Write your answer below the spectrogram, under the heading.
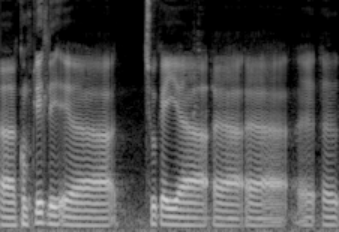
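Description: On a very clean recording with a silent background, a man speaks in a fairly low voice with fairly even intonation. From Moldova. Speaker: wine importer. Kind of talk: interview. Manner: halting.

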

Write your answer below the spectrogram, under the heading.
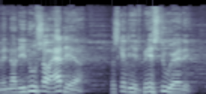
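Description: With a high voice, a man speaks at a moderate pace and ordinary pitch variation. Noticeable background noise and audible room echo surround him. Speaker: former professional footballer. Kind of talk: panel discussion on stage. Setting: tent with live audience.

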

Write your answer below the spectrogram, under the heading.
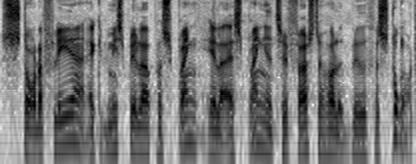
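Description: The voice has a bright, sharp tone, moving at a fairly quick pace with ordinary pitch variation. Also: man. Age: young. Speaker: sports reporter. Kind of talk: interview. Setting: outdoors.

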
